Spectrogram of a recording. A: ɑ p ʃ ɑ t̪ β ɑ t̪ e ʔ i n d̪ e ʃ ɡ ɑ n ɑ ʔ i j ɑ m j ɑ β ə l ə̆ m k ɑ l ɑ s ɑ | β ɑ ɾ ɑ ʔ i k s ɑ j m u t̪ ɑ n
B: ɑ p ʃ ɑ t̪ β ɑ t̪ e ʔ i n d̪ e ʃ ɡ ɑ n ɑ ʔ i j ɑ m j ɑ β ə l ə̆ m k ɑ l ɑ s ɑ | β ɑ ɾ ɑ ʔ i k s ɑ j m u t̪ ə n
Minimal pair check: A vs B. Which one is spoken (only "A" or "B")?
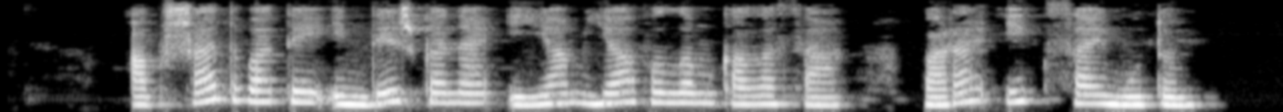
B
